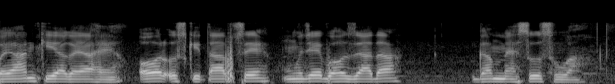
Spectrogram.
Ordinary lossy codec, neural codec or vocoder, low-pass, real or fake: none; none; 7.2 kHz; real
